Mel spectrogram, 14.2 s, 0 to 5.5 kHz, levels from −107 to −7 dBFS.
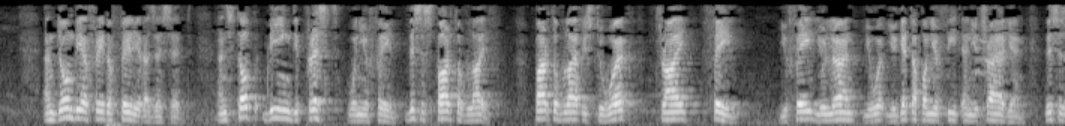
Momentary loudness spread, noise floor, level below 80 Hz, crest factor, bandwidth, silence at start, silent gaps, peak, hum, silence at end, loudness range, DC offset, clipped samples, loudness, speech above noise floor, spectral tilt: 12 LU; -56 dBFS; -58 dBFS; 20 dB; 5 kHz; 0.6 s; none; -6 dBFS; none; 0 s; 3 LU; under 0.1%; under 0.1%; -25 LUFS; 31 dB; -7 dB/octave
